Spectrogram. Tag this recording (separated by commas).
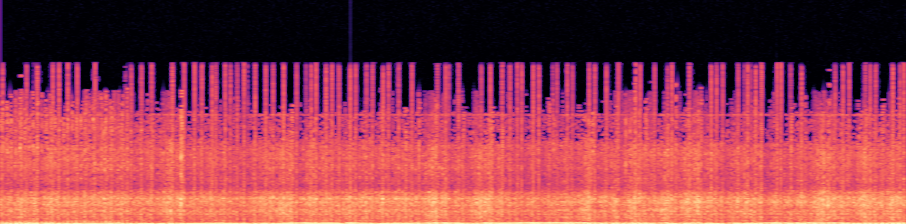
Vehicle, Car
